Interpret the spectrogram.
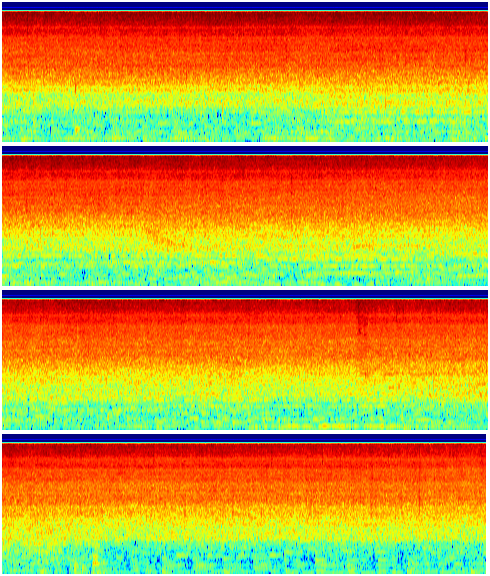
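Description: Salmon heads with onions and tomatoes sizzling steadily in a cooking pot, with one sharp click about two-thirds of the way through.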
